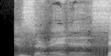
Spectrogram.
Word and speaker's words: Servetus: Calvin killed Servetus. Did I say his name right? – Servetus.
